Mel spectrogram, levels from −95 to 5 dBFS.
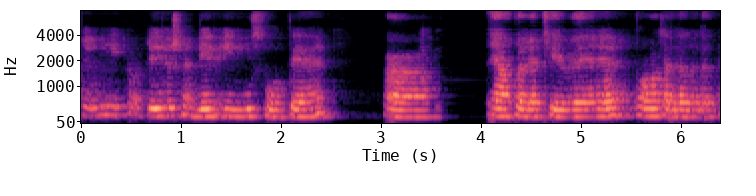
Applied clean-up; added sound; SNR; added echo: neural mask model DeepFilterNet 3.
